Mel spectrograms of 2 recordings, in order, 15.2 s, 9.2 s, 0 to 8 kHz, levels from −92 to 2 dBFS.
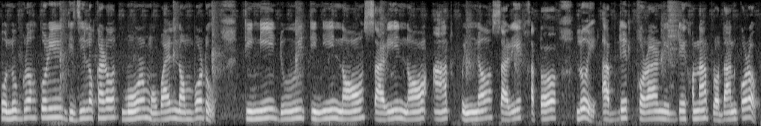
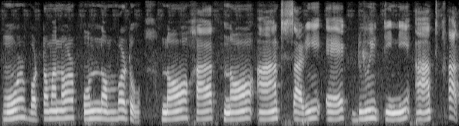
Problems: background sounds at intervals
